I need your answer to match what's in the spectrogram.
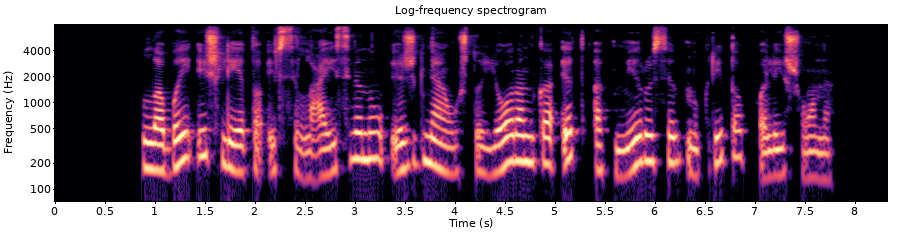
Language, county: Lithuanian, Panevėžys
